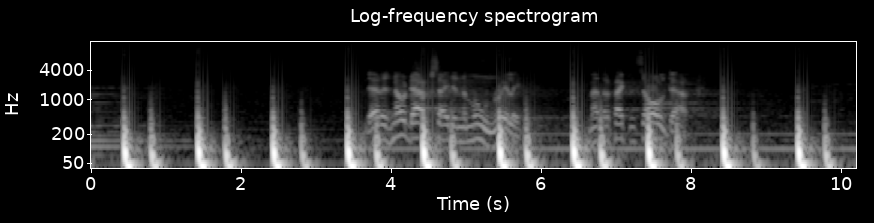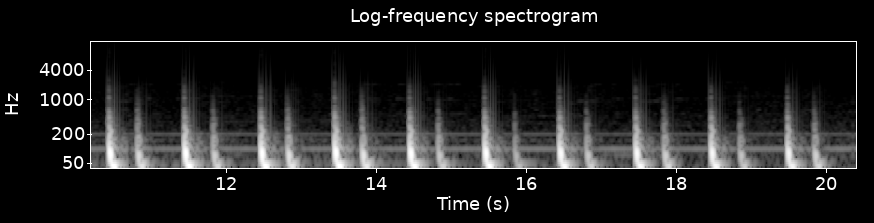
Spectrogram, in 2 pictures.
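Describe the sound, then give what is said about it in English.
Heartbeat closing a rock song: many steady, low thumping beats at roughly one-second intervals over a quiet low drone, with a faint voice murmuring briefly early on. “So right back to the heartbeat.”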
